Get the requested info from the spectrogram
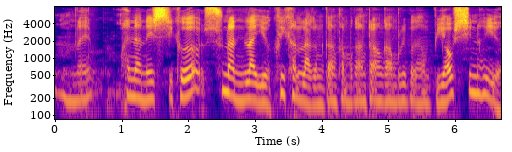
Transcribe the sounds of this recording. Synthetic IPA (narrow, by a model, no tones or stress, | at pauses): naj | hajnanɯjsikʰɯsunanilajɯkʰɯjkʰanlaɡɯnɡaŋtʰambaɡaŋtʰaaɡaŋbɯɾibaɡaŋbijawsinhɯjɯ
